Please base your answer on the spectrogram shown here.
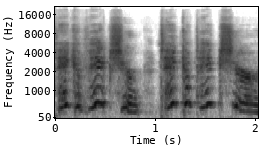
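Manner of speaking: high, urgent yell, said twice over. Retelling what he yelled during a kitchen fire: imitating someone yelling. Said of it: "he's yelling".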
